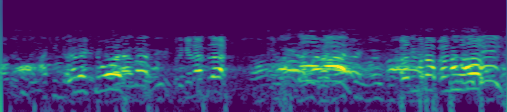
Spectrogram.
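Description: Indistinct, overlapping voices of players and spectators calling out on a football pitch, with no clear words.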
